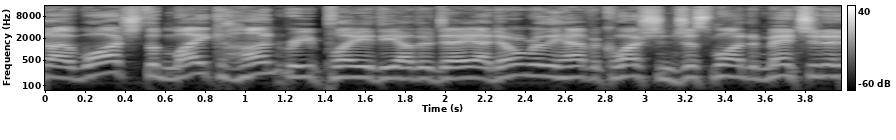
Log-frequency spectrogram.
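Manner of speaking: ordinary delivery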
